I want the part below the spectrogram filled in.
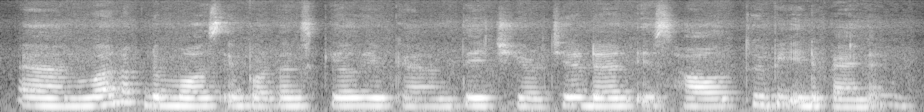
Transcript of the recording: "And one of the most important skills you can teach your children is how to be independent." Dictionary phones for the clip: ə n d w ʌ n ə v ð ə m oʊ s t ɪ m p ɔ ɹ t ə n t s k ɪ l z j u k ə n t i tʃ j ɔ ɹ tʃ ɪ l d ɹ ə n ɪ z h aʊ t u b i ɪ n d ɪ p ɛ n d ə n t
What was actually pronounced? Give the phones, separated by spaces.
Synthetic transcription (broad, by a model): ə n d w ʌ n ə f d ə m oʊ s t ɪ m p ɔ ɹ t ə n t s k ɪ l j u k ə n t i tʃ j ɔ ɹ tʃ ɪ l d ɹ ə n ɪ s h aʊ t u b i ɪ n d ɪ p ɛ n d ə n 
